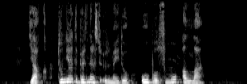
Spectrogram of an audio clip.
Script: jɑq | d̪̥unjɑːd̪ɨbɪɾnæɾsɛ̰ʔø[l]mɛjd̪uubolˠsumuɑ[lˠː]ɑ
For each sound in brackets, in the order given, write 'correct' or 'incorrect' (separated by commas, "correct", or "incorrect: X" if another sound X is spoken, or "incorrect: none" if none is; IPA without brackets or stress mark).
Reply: correct, correct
